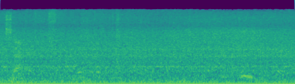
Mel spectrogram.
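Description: A boat's wake swishes through calm water.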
